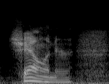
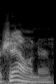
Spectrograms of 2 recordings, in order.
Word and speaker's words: Challoner: rils Ty Spearman and Christian challoner so shoner my bad uh just pronounce that those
